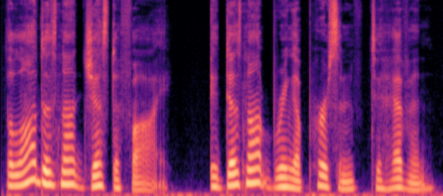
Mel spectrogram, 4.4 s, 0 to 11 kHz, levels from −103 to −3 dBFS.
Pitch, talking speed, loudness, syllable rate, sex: 165 Hz, 175 wpm, -19 LUFS, 4.5 syllables/s, female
